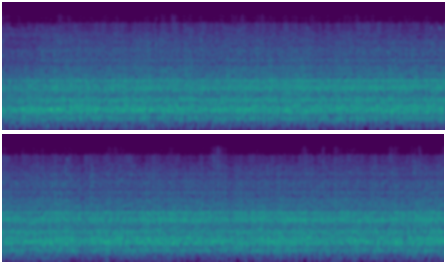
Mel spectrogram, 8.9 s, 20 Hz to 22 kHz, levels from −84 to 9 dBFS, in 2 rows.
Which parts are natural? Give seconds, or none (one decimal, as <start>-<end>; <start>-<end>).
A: 2.8-7.4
